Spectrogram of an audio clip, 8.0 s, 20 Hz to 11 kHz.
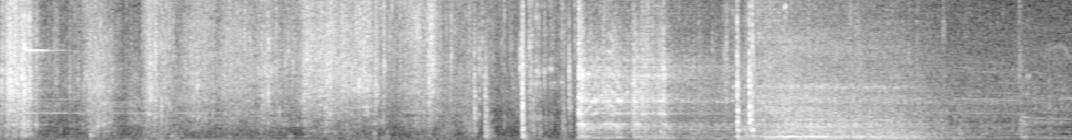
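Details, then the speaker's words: Chevrolet Trailblazer that sat 5 years: steady starter churn, then a brief catch on fuel poured into the intake that dies at once. It has spark, so a fuel-delivery problem is suspected and the fuel pump relay is next. "all right it's getting spark when we dump fuel down the intake it uh the engine fires up but it dies right off that means it's not getting fuel"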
